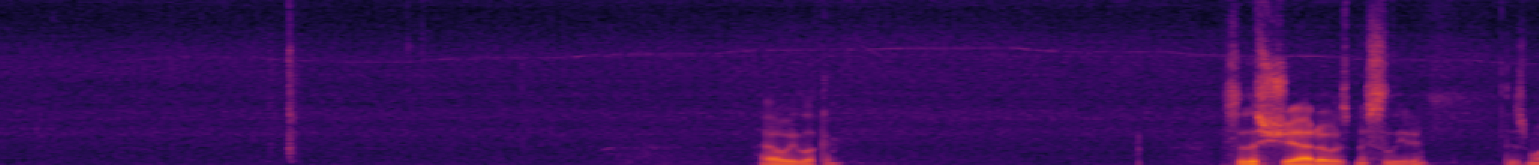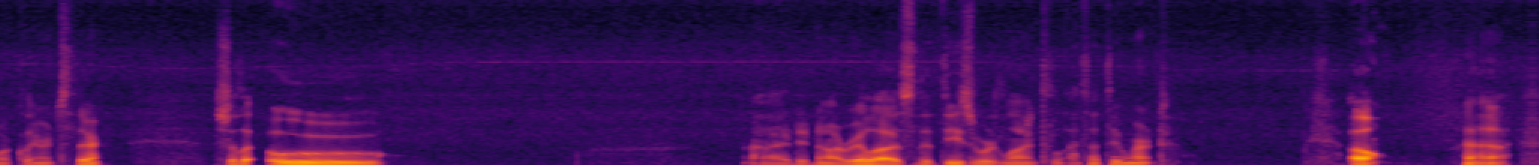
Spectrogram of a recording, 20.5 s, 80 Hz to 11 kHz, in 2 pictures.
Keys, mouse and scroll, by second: 0.5 n, 1.2 middle click, 1.2 scroll up 2, 2.8 click, 3.5 middle click, 3.5-4.4 scroll, 4.0 middle click, 4.3 middle click, 4.9 middle click, 9.2 click, 15.5 middle click, 18.1 scroll down 1, 19.4 scroll down 1.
